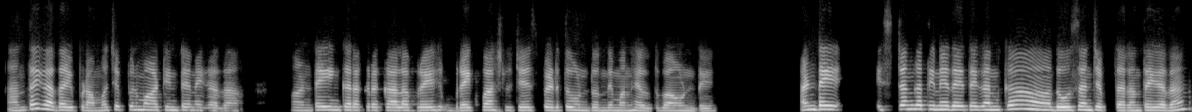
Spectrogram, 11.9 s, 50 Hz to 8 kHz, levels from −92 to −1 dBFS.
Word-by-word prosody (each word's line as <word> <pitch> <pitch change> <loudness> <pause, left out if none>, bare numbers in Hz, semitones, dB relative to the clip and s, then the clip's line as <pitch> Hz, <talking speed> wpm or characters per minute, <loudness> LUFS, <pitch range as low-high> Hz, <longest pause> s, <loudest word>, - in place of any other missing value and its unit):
అంతే 205 +9 -1
గదా! 235 -4 +4
ఇప్పుడు 205 -2 -4
అమ్మ 185 +3 -7
చెప్పిన 240 -1 -3
మాట 220 -1 +1
వింటేనే 215 -1 -3
గదా! 180 -1 -5 0.7
అంటే 195 +3 -4
ఇంక 220 0 -4
రకరకాల 210 -1 0
బ్రే 205 0 +2 0.3
బ్రేక్‌ఫాస్టులు 200 +1 -1
చేసి 205 0 -1
పెడుతూ 205 0 0
ఉంటుంది. 195 -1 -4
మన 185 0 -4
హెల్త్ 180 -1 -5
బావుంటే 180 -1 -3 1.0
అంటే 260 +2 +5 0.6
ఇష్టంగా 280 +5 +1
తినేదైతే 255 -2 +3
గనుక 240 +2 +1 0.5
దోసని 225 +1 +4
చెప్తారు. 205 -3 -1
అంతే 200 +3 0
గదా! 200 +1 +1
210 Hz, 135 wpm, -22 LUFS, 195-235 Hz, 1.0 s, అంటే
